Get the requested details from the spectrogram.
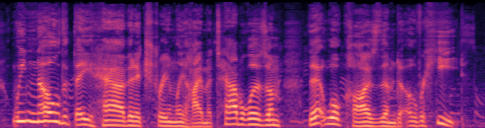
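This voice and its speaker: Lively in intonation and fairly high in pitch, a man talks at a moderate pace over noticeable background noise. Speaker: game reviewer. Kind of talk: video game review narration.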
